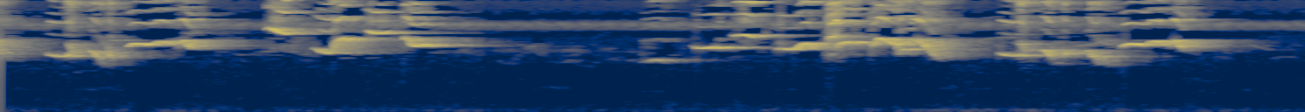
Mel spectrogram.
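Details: Robin singing in the morning, loud and powerful: high, fast warbling phrases of trills and thin whistles, each a second or so long, separated by short pauses, with a low background hum.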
